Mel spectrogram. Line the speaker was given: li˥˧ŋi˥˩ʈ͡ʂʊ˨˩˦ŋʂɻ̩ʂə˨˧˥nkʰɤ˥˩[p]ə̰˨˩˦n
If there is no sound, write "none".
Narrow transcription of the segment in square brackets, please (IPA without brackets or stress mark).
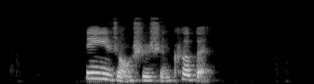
p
